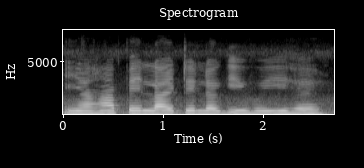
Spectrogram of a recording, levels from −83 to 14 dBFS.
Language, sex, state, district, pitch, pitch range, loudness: Hindi, female, Jharkhand, Palamu, 215 Hz, 210-225 Hz, -15 LUFS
